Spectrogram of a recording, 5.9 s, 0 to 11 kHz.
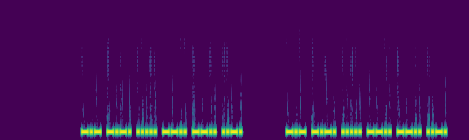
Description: Morse code, heard as a keyed tone, about 46 wpm, 700 Hz. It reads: KC5ZZF KC5ZZF
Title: USA Call Signs - 6 Characters - Repeated 3x - 45wpm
